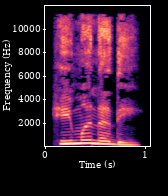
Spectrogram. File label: "ಹಿಮನದಿ", kannada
